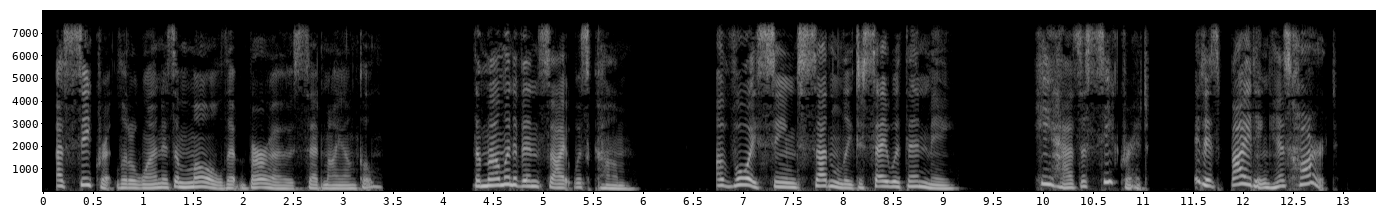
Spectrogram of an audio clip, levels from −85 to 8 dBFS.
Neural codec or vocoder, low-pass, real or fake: none; 7.2 kHz; real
